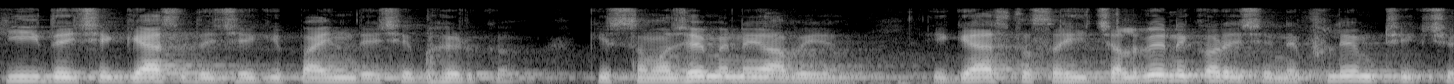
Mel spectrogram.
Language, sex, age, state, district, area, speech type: Maithili, male, 30-45, Bihar, Madhubani, rural, spontaneous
